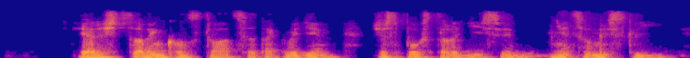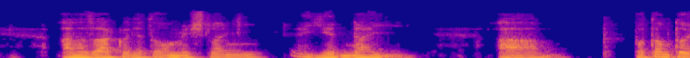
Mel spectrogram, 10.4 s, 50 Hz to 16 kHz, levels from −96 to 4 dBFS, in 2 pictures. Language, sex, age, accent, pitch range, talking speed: Czech, male, 50-69, native, 110-125 Hz, 120 wpm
